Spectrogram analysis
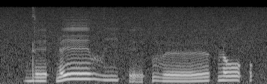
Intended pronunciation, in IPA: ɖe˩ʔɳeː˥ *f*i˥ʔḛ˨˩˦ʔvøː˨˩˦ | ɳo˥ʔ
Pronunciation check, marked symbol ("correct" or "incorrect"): incorrect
